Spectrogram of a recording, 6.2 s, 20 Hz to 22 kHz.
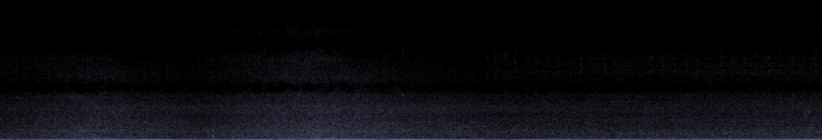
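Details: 2016 Mazda 3 2.2 Skyactiv diesel at idle: it shudders and surges unevenly. The misfire is attributed to a failed injector; exhaust pressure was checked.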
